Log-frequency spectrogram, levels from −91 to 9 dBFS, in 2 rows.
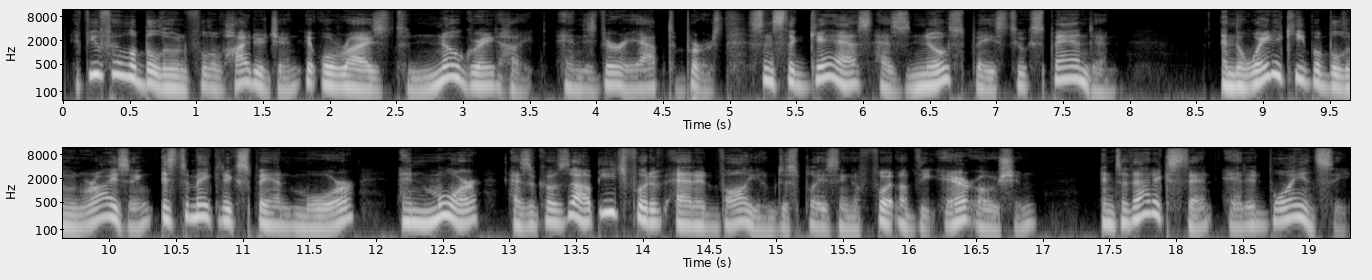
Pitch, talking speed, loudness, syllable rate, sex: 150 Hz, 210 wpm, -19 LUFS, 4.9 syllables/s, male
